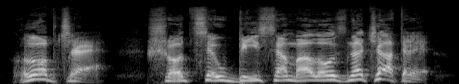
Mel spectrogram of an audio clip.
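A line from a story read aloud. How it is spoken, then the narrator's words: Hoarse voice trembling with rage. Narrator (Ukrainian): прохрипів дядько Вернон тремтячим від люті голосом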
